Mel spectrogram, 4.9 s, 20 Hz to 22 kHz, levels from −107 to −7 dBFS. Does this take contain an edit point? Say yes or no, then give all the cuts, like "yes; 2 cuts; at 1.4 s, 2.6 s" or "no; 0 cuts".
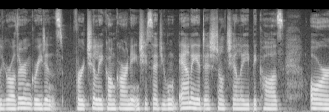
yes; 1 cut; at 2.7 s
